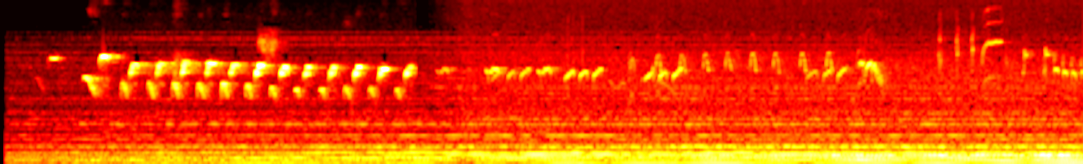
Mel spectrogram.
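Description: Baya weaver chirping: a fast, loud run of about a dozen sharp chirps in the first few seconds, then softer, quicker chattering notes. Underneath runs a steady, low ambient music drone.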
